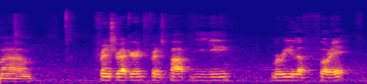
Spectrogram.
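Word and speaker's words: Marie Laforêt: French record French pop Marie LA foreign that's exactly how you pronounce it and uh this is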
